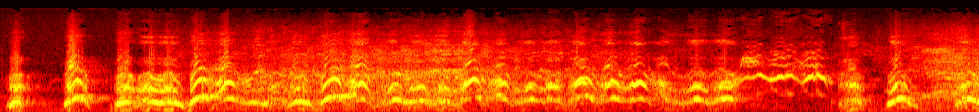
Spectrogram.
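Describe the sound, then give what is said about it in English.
A person imitates two dogs fighting, producing a continuous, frantic stream of growls, snarls, yips and barks that overlap and clash, loud for several seconds with no spoken words. “Okay, here's my imitation of two dogs fighting, eh?”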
